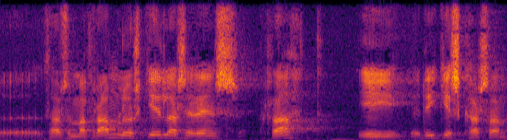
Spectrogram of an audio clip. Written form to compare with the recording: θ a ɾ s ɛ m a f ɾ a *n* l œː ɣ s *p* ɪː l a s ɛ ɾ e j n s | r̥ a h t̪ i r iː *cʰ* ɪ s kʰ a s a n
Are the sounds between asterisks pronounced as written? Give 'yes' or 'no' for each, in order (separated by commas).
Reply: no, no, no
